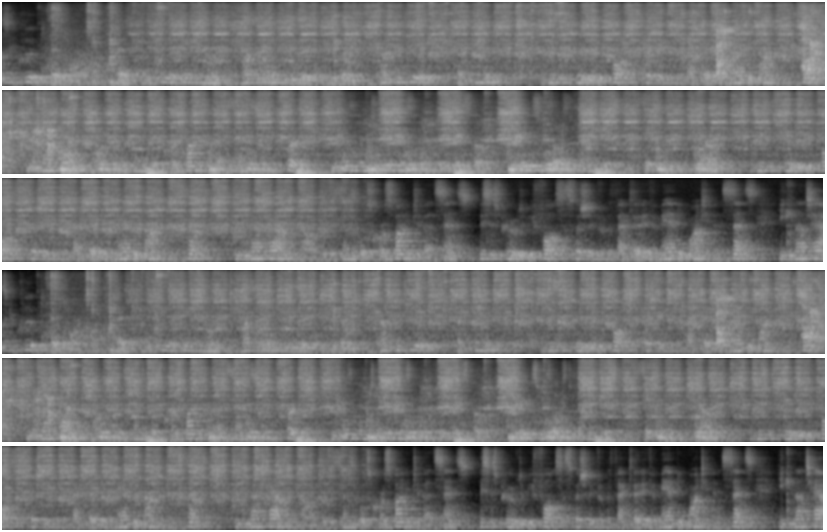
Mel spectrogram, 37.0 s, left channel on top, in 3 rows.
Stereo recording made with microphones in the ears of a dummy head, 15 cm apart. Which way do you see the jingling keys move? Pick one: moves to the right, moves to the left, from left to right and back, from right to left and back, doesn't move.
moves to the left.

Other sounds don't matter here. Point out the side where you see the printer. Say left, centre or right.
right.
